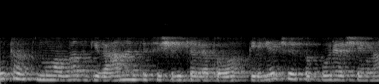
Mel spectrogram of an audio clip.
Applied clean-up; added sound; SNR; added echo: none; none; none; reverberation time 0.7 s.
